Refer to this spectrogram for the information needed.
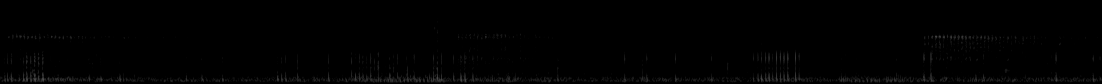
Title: Cat snoring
